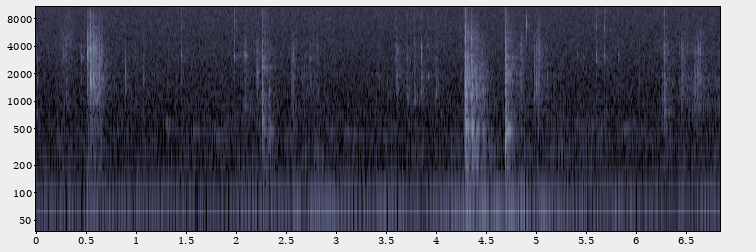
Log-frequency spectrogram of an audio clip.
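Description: Sparse keystrokes on a computer keyboard, a few isolated clicks spread out with pauses between them, quiet and close against a faint steady hiss.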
